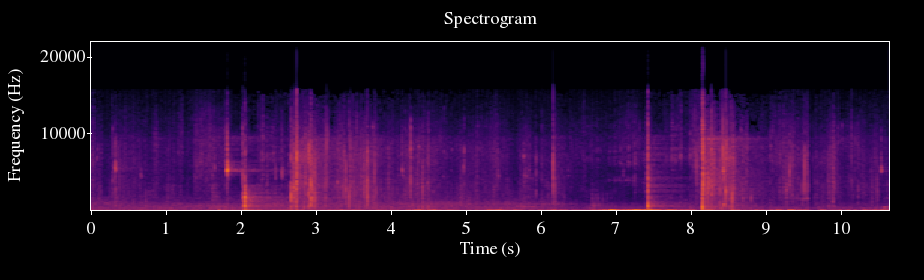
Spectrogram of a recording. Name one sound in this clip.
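Powdery chalk rustles and sifts between fingers.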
